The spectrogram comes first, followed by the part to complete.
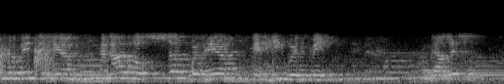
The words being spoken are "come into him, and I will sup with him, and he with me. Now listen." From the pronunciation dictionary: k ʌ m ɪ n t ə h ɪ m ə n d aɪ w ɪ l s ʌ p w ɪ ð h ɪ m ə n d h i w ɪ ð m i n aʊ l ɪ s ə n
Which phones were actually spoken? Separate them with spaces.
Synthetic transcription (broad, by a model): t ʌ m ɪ t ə h ɪ m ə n aɪ w ɪ l s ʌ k w ɪ ð h ɪ m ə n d h i w ɪ ð m i n aʊ l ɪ s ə n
